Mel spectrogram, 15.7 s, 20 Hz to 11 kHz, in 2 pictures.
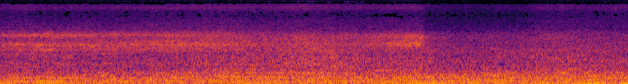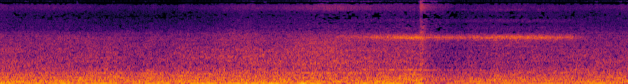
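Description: Kawasaki M8 electric multiple-unit train passing at close range, its wheels rumbling steadily on the rails. A high steady tone rides over the rumble for the first five seconds and again near the end, and there is one sharp clack shortly before the end.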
